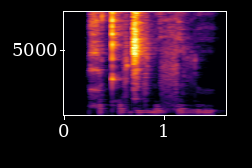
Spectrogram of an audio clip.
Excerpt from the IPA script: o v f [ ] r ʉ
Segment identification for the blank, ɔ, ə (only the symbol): ə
